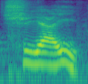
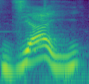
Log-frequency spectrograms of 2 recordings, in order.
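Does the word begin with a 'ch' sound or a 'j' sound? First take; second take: ch; j. First: The word begins with a 'ch' sound. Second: The word begins with a 'j' sound. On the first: The speaker calls it wrong. "which is absolutely not Chinese because it's not Chiayi" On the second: The speaker calls it right. "it's Jiayi"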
